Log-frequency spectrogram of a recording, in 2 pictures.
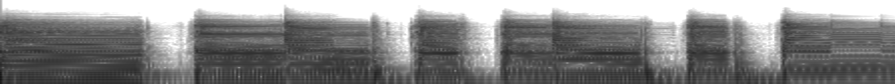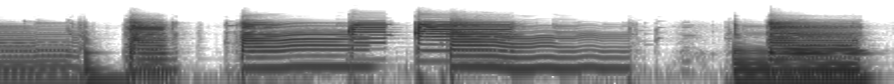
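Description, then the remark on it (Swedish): Electric guitar played through a compressor pedal, a choppy riff of short chords and bends with a compressed, squashed tone, sustained and even in level, loud with no voices. “Nu hör ni också att ljudet är lite mer squashat, eller hur?”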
